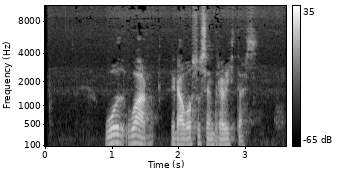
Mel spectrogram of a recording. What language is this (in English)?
Spanish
